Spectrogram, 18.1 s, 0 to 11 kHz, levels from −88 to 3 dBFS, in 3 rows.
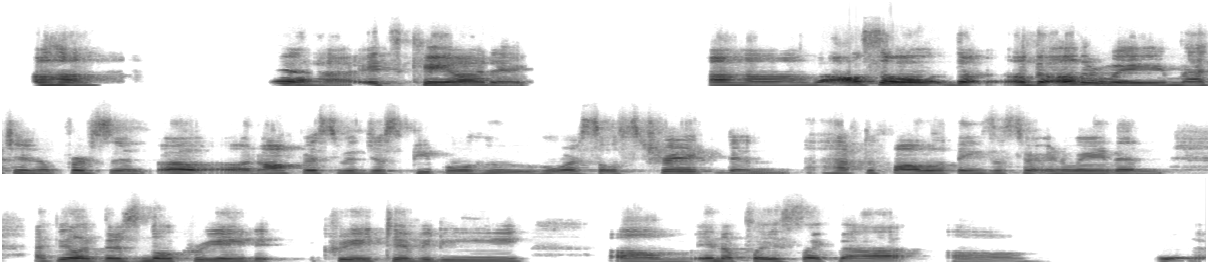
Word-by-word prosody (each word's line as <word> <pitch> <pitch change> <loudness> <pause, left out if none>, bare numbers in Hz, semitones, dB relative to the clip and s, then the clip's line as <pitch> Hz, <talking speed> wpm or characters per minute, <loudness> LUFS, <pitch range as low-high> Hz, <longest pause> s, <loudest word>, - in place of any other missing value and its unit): Uh-huh, 185 -1 +3 0.9
yeah, 185 -8 +2
it's 200 0 -2
chaotic, 205 -4 +3 0.9
uh-huh, 175 -1 0
but 190 - -1
also, 220 -6 +8
the 320 +1 +5 0.3
the - - +6
other 240 +1 +7
way, 170 -3 +3
imagine 175 +2 -3
a 165 - -6
person, 175 -1 -5
uh, 335 -1 +3 0.2
an 155 - -6
office 180 +1 -1
with 175 -2 -9
just 170 0 -9
people 175 -2 -7
who 155 -4 -10
who 160 -1 -9
are 155 - -1
so 155 -1 -7
strict 225 +8 -4
and 80 -3 -10 0.2
have 180 -1 -8
to 185 - -10
follow 175 0 -1
things 175 -1 -7
a 175 - -9
certain 165 -1 -7
way, 170 0 -4
then 160 -2 -6 0.4
I - - -7
feel 210 +1 +2
like 190 0 +3
there's 180 -1 -1
no 185 -1 +1
creati 180 - -4 0.2
creativity, 185 -4 -5 0.4
um, 165 -3 -6
in 190 -2 -1
a - - -3
place 165 0 -4
like 155 -1 -1
that, 150 0 -3 0.2
um, 135 0 -15 0.6
yeah. - - -4
175 Hz, 165 wpm, -22 LUFS, 165-190 Hz, 0.9 s, also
